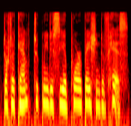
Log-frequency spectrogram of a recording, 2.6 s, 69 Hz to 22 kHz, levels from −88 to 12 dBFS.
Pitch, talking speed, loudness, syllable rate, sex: 185 Hz, 250 wpm, -16 LUFS, 4.9 syllables/s, female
